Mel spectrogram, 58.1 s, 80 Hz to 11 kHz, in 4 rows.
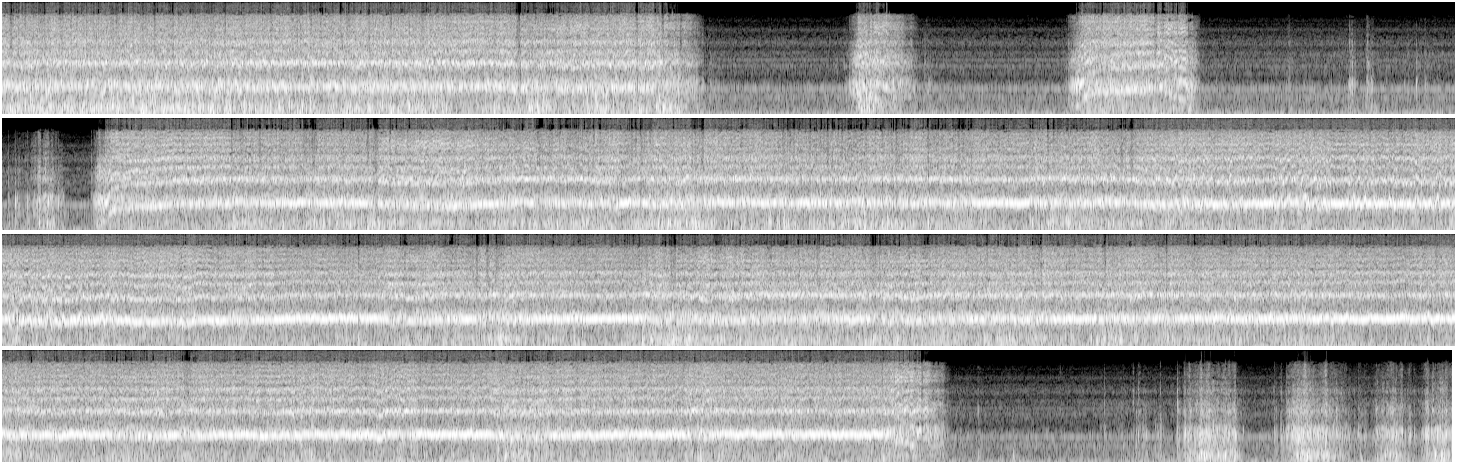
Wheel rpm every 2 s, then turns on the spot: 230, 240, 220, 80, 10, 90, 10, 30, 220, 220, 230, 240, 230, 200, 190, 210, 230, 230, 230, 230, 240, 240, 230, 230, 230, 230, 100, 10, 20.
12-14 54-58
